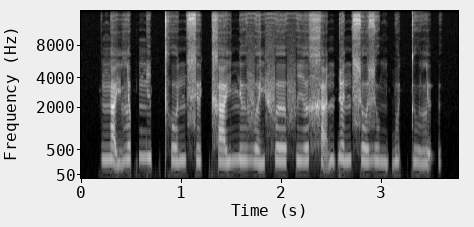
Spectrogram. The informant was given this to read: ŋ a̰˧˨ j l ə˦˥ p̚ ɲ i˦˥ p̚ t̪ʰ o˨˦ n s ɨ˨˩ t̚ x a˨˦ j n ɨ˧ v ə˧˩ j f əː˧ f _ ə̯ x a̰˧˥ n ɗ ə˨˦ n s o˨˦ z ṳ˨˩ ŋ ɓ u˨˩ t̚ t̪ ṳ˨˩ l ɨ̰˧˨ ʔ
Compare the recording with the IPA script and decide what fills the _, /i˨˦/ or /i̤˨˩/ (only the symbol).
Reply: i˨˦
